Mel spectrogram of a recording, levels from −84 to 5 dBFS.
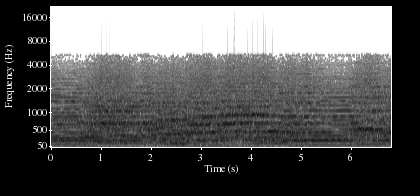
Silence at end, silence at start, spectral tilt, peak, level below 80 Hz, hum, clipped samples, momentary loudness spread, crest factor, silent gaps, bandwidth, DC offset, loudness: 0 s; 0 s; -9 dB/octave; 0 dBFS; -30 dBFS; none; under 0.1%; 3 LU; 6 dB; none; 5.8 kHz; under 0.1%; -6 LUFS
